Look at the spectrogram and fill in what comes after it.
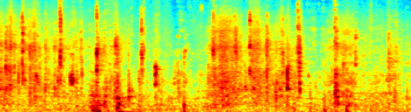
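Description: Close-miked chewing and mouth sounds of people eating rice and beef, with short clicks of spoons and forks on plates.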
